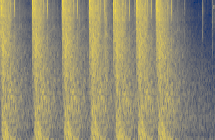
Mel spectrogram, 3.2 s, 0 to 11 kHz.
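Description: Six loud, evenly spaced gunshots from a C19 .45 pistol in the video game Deadside, each a sharp crack with a short decaying tail, fired alone in a steady rhythm.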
